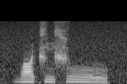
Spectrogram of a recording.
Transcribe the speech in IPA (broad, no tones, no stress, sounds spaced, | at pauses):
b ɒː t͡ɕ i ɕ uː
